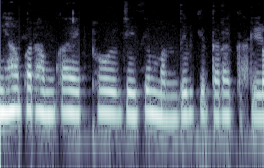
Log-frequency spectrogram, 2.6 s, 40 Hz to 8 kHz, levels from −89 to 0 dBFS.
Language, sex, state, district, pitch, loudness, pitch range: Bhojpuri, female, Uttar Pradesh, Ghazipur, 220 Hz, -16 LUFS, 210-230 Hz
